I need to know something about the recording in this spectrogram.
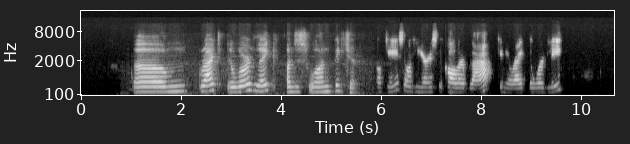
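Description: A woman speaks clearly and with animation over an online call.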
